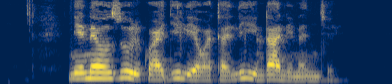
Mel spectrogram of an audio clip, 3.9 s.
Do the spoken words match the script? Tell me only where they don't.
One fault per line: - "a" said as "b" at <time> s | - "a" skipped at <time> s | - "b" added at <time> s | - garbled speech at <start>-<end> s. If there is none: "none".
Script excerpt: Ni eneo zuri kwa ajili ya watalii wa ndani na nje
- "wa" skipped at 2.6 s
